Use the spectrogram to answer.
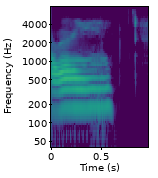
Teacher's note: عین حلق کے درمیان سے اس کو نکالتے ہیں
